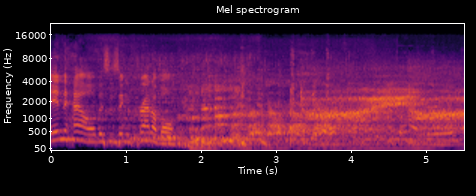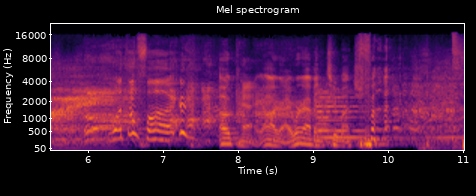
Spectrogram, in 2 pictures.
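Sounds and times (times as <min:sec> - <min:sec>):
speech: 0:00.0 - 0:04.2, 0:06.0 - 0:10.3
toilet flushing: 0:00.0 - 0:07.5
laughter: 0:01.7 - 0:11.0.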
